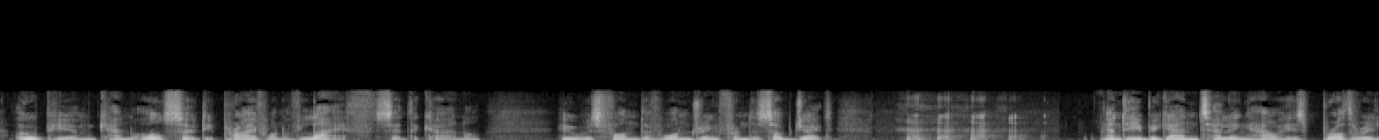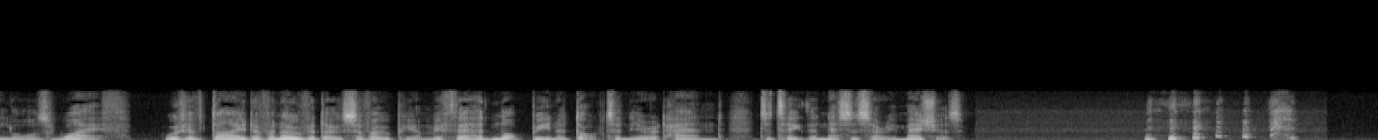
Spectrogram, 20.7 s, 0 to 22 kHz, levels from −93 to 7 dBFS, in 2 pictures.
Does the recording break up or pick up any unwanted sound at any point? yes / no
yes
